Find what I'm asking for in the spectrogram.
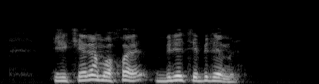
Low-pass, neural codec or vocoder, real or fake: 5.4 kHz; none; real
